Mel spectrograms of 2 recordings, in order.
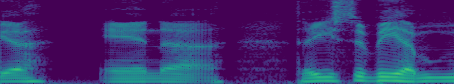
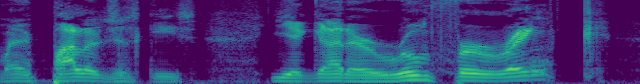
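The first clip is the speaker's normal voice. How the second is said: put-on cartoon sailor voice, louder; 4 dB louder than usual. Doing a cartoon voice for the audience: Popeye voice. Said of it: "that's my Popeye voice".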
